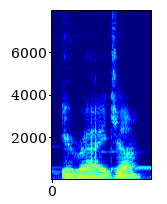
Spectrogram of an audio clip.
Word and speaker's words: Irijah: And you have here I-R-I-J-A-H, Irijah.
